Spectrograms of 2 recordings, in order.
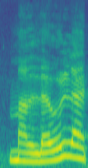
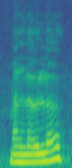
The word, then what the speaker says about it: Malolo: Malola tribe, the Orange tribe. Malolo. Yeah. Is that how it's pronounced?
